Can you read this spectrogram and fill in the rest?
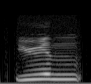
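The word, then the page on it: yun: tone 1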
